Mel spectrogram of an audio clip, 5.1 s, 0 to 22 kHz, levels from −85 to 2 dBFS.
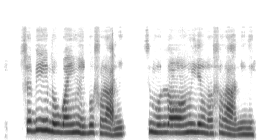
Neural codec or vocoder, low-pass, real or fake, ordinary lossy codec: codec, 24 kHz, 0.9 kbps, WavTokenizer, medium music audio release; 9.9 kHz; fake; none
